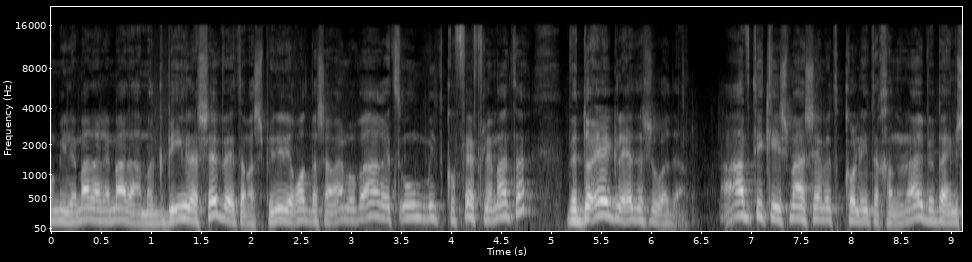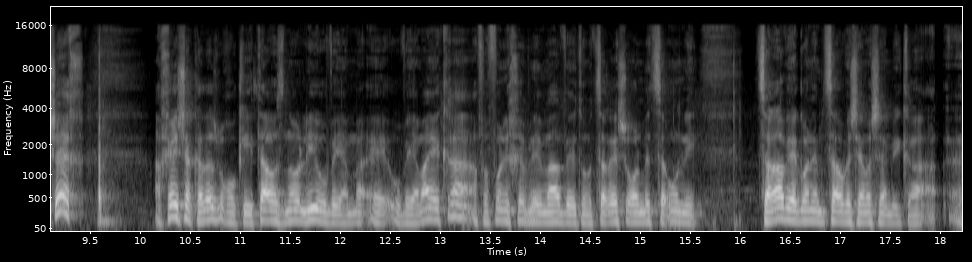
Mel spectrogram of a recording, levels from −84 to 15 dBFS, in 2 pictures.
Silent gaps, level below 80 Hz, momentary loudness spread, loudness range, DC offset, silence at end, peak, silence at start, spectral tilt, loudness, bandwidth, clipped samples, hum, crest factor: none; -58 dBFS; 11 LU; 3 LU; under 0.1%; 0 s; 0 dBFS; 0 s; -6.5 dB/octave; -18 LUFS; 16 kHz; under 0.1%; none; 18 dB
